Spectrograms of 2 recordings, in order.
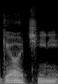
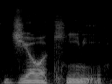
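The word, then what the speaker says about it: Gioacchini: people would say it's by the way it's i said goachini it's joaokini sorry okay that is very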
